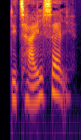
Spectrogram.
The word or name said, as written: DETAILSALG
